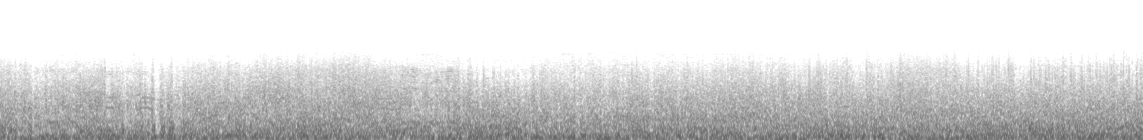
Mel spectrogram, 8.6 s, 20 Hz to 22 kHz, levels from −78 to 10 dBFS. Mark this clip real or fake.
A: real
